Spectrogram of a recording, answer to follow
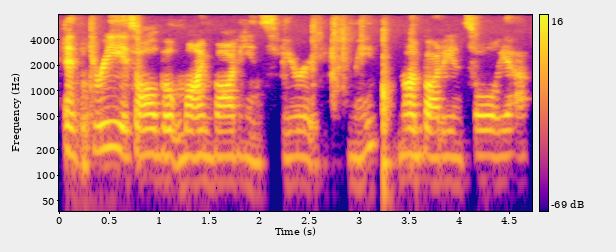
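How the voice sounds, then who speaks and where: A woman with a sore throat giving a rambling, casual oracle card reading, full of fillers and slow read-aloud passages. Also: lowish voice, flat delivery, vocal fry, a little mellow, husky, low-quality recording. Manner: rambling, many fillers, reads card texts aloud slowly. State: sore throat, losing her voice.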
